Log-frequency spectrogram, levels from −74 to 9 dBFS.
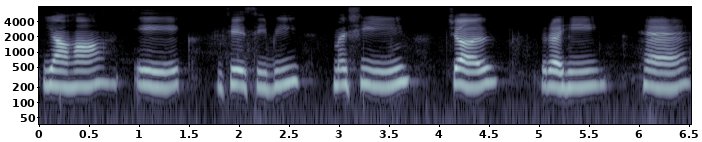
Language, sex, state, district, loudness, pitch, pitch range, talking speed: Hindi, female, Punjab, Fazilka, -19 LUFS, 220 Hz, 205-235 Hz, 65 wpm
